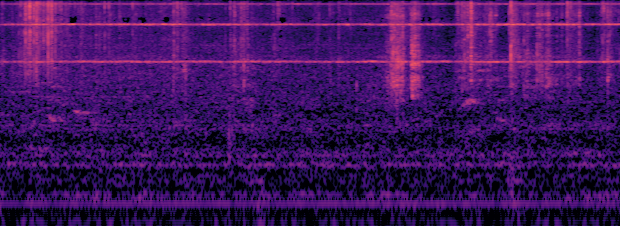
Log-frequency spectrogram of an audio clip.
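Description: Soft crackle and crinkle of charred, fire-roasted taro leaves being picked apart by hand in a steel bowl, a few brief rustles near the start and about six seconds in. A steady hum and high whine run underneath.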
